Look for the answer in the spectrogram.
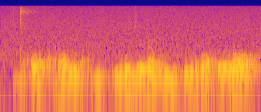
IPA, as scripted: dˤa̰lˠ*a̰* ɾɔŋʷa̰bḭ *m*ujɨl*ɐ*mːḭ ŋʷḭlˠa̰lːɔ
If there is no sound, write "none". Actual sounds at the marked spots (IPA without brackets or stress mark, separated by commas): a̰, m, ɐ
